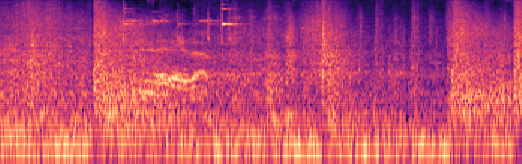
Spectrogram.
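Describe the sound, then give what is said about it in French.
Gunfire from a film scene, a man entering a room and firing a handgun at several men, heard as loud, dense bursts of shots and booms within a continuous, crowded mix of sound. “va bien sûr rentrer dans la pièce, sortir son flingue et commencer à tirer sur des mecs.”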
